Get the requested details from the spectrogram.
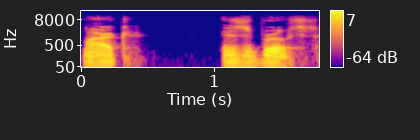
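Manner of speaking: very deep, low, bass-register voice. Retelling a phone call that came the very next day, imitating Bruce's very deep voice. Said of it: "Bruce has got a very deep voice".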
